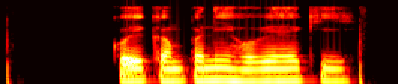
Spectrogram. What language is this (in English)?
Magahi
